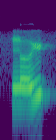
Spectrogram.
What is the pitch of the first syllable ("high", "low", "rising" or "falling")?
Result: rising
